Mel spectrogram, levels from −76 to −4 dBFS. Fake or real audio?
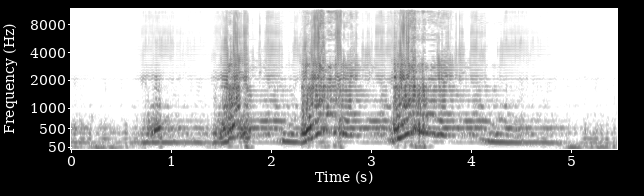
fake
